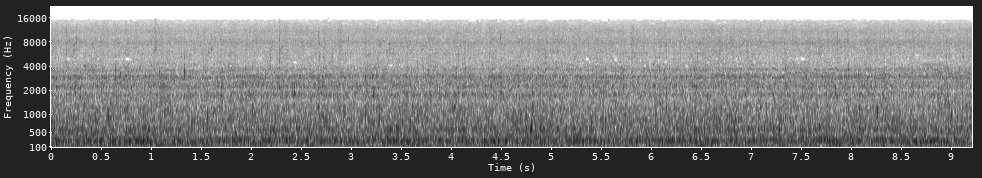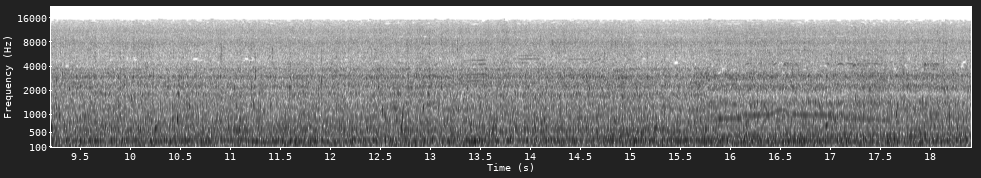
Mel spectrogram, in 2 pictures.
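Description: Water rushing steadily down a narrow concrete channel and through a fine mesh fishing net set across it.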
